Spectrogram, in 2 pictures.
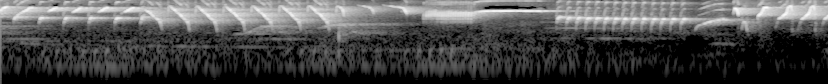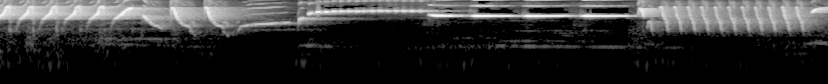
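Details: Belgian canary singing for training young canaries: alternating pulsed trills and rattles at varied pitches, a steady pure whistled tone, and a closing fast buzzy trill, continuous and loud.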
